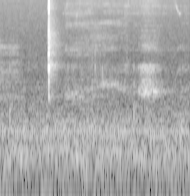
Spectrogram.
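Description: Resealable screw-top cap of a sparkling wine bottle being twisted open by hand: one sharp click or snap a little over half a second in, among faint creaking sounds of the cap, "all sorts of weird sounds".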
